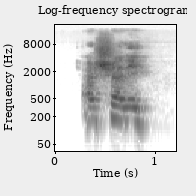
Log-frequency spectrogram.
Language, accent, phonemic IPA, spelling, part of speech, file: French, Canada, /a.ʃa.le/, achaler, verb, LL-Q150 (fra)-achaler.wav
- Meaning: to annoy, harass, badger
